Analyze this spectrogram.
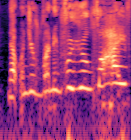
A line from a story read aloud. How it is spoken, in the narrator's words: he screamed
